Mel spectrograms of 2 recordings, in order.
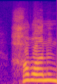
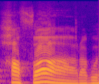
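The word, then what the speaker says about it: חוה: 하와는 좀 다릅니다. 히브리어는 하와, 그리고 바브가 W도 이렇게 보니까 이 독일어권이나 영어권이 약간 달라서 그래요. 그래서 그걸 V로 이렇게 발음돼요. 그래서 하와로 하기도 하고 하바라고 하기도 해요.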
